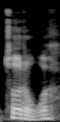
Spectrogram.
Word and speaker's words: Thoreau: Jag hade ju som Thoreau. Jag försöker vänja mig att han var amerikan och inte fransman, så det är uttalet där.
